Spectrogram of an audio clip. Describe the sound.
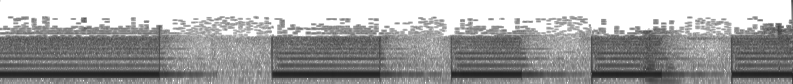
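A telephone ringing tone sounds while a hotline is being called. Five loud, steady beeping tones of slightly uneven length are separated by short silent gaps, with no voices.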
